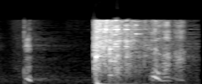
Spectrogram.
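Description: Stacked tiles smashing in a sudden loud crash about a second in, with crumbling, rattling debris trailing off after it.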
